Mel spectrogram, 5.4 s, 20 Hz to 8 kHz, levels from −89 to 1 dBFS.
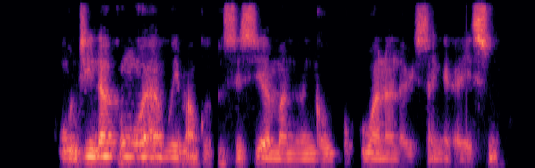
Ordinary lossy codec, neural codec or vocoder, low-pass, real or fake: Opus, 64 kbps; codec, 24 kHz, 0.9 kbps, WavTokenizer, medium speech release version 1; 7.2 kHz; fake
